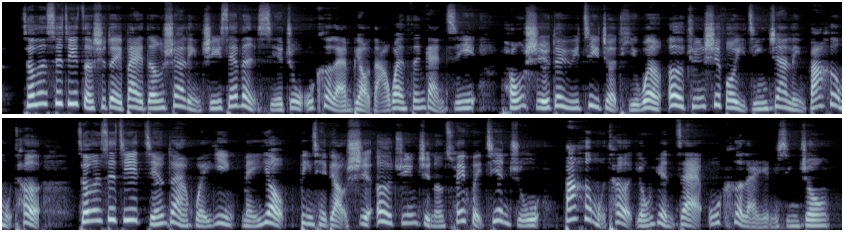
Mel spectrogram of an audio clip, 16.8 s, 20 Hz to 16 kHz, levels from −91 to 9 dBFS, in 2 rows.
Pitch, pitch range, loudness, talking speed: 235 Hz, 205-295 Hz, -20 LUFS, 280 characters per minute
